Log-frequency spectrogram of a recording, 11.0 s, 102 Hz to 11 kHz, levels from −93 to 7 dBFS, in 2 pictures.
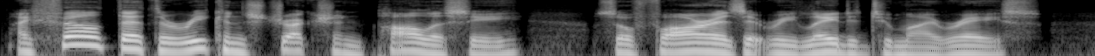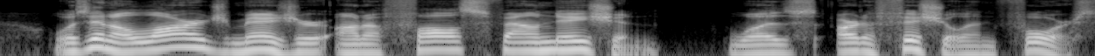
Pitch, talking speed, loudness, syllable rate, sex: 150 Hz, 150 wpm, -18 LUFS, 4.6 syllables/s, male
